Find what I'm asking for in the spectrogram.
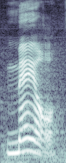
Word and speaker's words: Male: And how do you say male? – Male, yes. – Okay, so you say it male? – It's just male.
